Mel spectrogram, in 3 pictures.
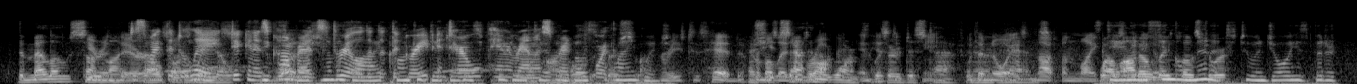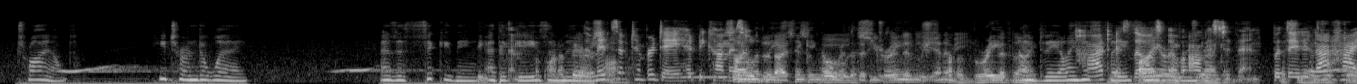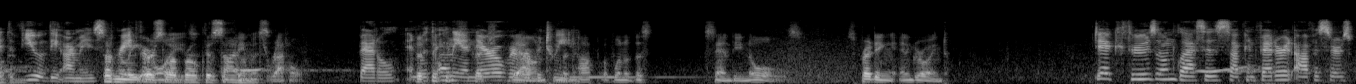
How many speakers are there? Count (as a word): four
